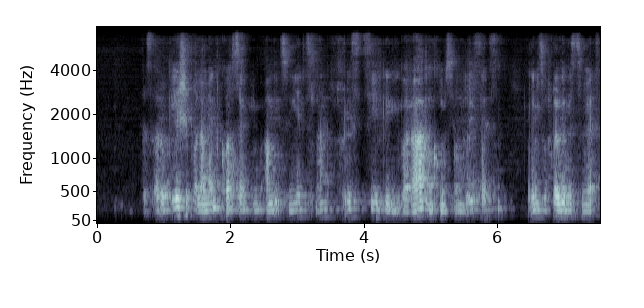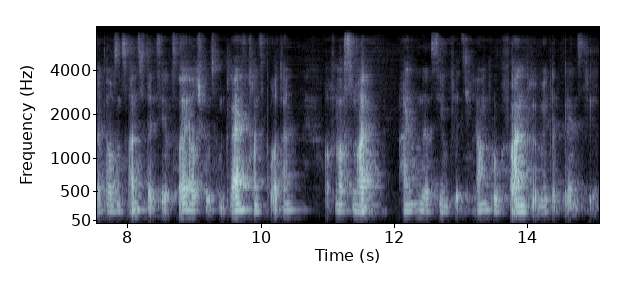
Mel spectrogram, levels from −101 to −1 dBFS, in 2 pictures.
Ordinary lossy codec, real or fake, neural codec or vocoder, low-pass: none; fake; codec, 44.1 kHz, 2.6 kbps, SNAC; 7.2 kHz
